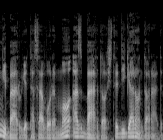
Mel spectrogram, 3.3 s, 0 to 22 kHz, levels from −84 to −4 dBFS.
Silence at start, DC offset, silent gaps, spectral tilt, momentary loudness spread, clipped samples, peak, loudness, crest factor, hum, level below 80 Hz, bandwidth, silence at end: 0 s; under 0.1%; none; -5.5 dB/octave; 6 LU; under 0.1%; -8 dBFS; -28 LUFS; 20 dB; none; -42 dBFS; 15.5 kHz; 0 s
